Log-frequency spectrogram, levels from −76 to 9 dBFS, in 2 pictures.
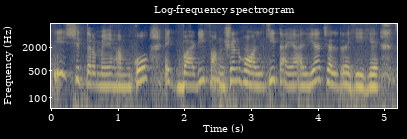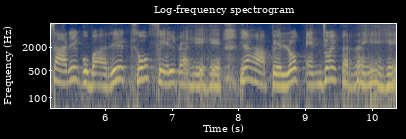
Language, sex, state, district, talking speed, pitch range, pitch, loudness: Hindi, female, Chhattisgarh, Balrampur, 150 wpm, 205-285 Hz, 230 Hz, -14 LUFS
